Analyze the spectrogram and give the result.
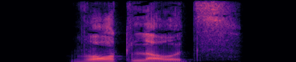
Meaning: genitive singular of Wortlaut
- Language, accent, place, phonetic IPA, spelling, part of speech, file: German, Germany, Berlin, [ˈvɔʁtˌlaʊ̯t͡s], Wortlauts, noun, De-Wortlauts.ogg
